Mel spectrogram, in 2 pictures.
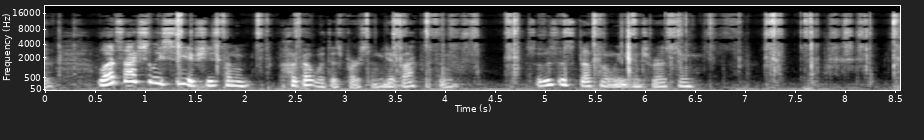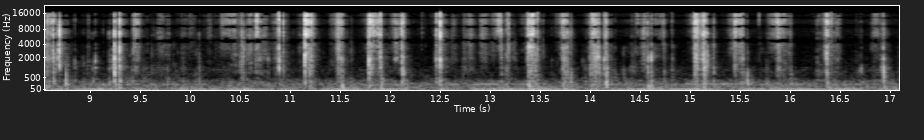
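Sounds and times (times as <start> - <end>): cards being shuffled: 1.0 - 17.0.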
